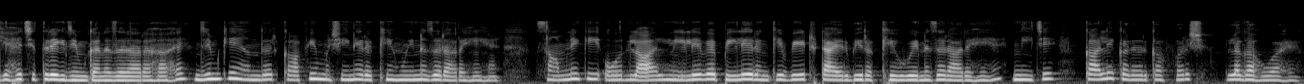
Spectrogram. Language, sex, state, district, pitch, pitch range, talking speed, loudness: Hindi, female, Bihar, Bhagalpur, 215 Hz, 200-230 Hz, 210 wpm, -16 LUFS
